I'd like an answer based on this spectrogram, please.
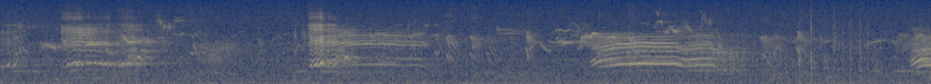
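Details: Three or more sheep at sunset at Canons Ashby in West Northamptonshire, UK, bleating in three separate bursts: a quavering call near the start, another after four seconds and a longer, wobbling bleat later, with quiet pauses between.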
